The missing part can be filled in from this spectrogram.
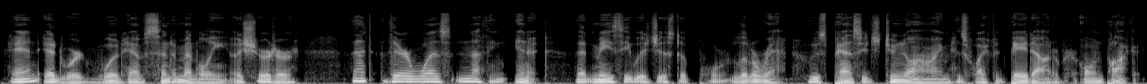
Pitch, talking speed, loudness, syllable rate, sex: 100 Hz, 180 wpm, -17 LUFS, 4.9 syllables/s, male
